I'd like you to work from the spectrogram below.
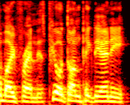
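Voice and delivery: ordinary talk, nothing marked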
